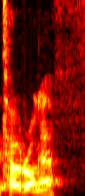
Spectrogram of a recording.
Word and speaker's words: Tauranga: Tauranga.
